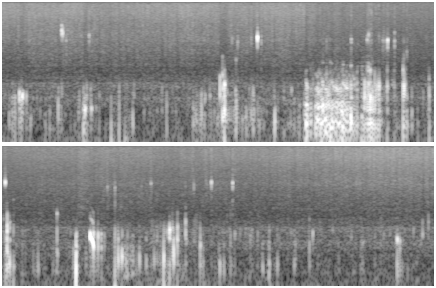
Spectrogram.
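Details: Hungry stomach growling: low gurgling rumbles with one long growl in the middle over faint background hiss; ordinary hunger borborygmi.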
